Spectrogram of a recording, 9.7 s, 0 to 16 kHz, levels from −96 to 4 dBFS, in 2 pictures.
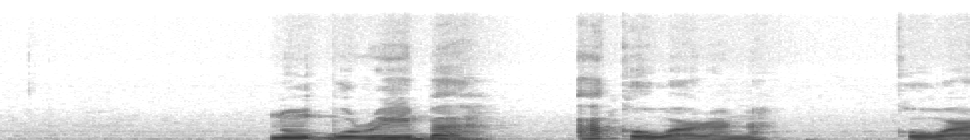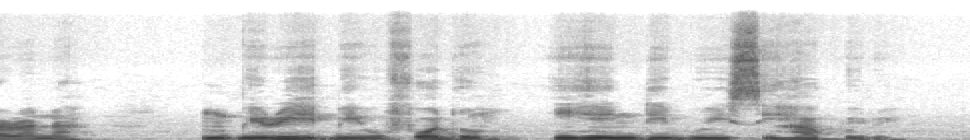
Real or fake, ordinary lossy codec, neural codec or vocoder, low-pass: real; none; none; 14.4 kHz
